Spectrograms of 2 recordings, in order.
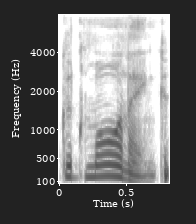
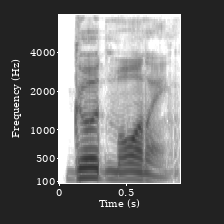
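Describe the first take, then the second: First: The voice is slack, soft and relaxed. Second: The voice is open, firm and authoritative. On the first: The caller conveys no urgency. The speaker calls it wrong. "sit down and relax into your couch so that your shoulders and your chin is relaxed" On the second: The caller conveys urgency. The speaker calls it right. "Stand up so the air passage is open and say"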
